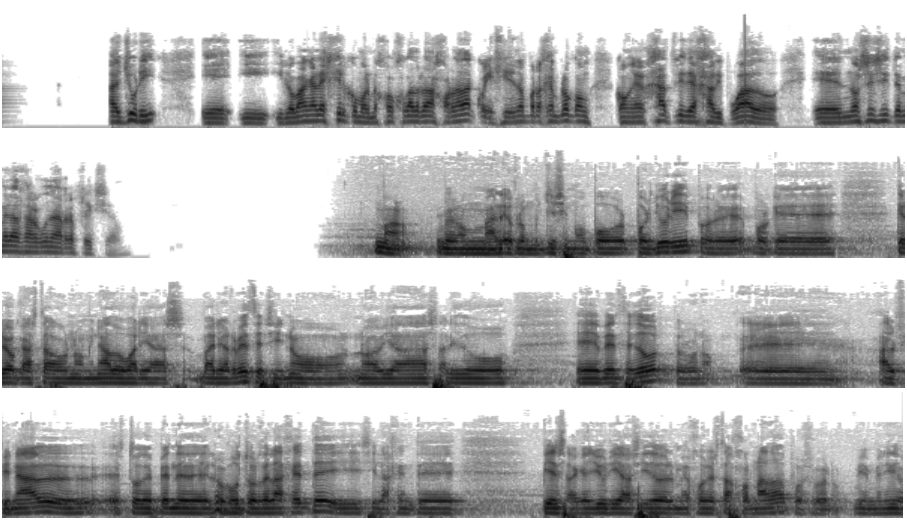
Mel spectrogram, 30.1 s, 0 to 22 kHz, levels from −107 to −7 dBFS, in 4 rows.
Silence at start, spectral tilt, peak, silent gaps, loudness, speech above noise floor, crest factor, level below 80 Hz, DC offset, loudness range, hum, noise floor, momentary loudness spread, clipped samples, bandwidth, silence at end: 0.9 s; -8 dB/octave; -6 dBFS; 8.75-8.93 s, 9.02-10.13 s; -20 LUFS; over 71 dB; 14 dB; -34 dBFS; under 0.1%; 7 LU; none; under -90 dBFS; 11 LU; under 0.1%; 9.2 kHz; 0 s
